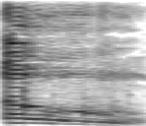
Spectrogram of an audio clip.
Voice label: Male Mech Death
